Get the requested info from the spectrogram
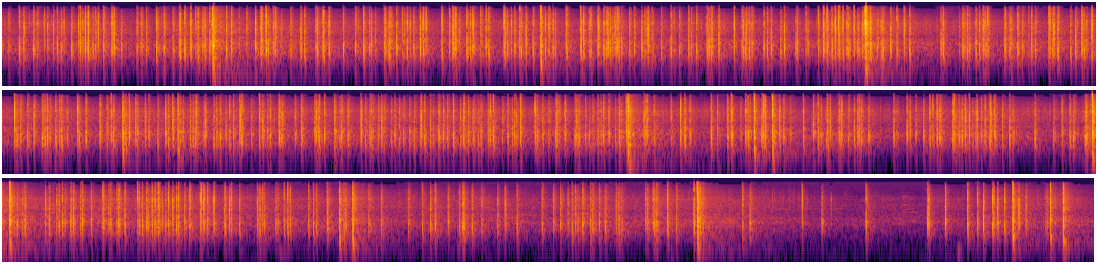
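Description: Fireworks display: a dense, continuous crackle with frequent sharp bangs of shells bursting. The crackle thins out shortly before the end, when a few loud bangs stand out.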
